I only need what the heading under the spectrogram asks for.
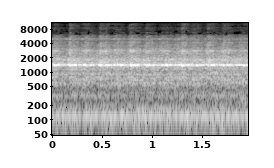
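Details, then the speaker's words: Oil-test rig (rotating ring on a stationary specimen) with Mobil 1, new specimen, 2 lb load; steady harsh high-pitched screech as the oil film fails and keeps chewing, leaving a gouge in the test piece. "continuing to chew it's not stopping so let me stop that"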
